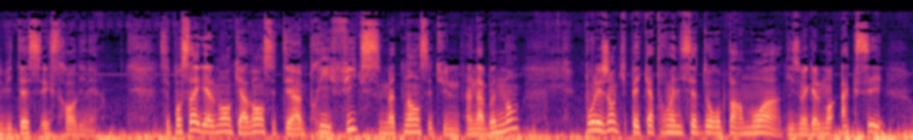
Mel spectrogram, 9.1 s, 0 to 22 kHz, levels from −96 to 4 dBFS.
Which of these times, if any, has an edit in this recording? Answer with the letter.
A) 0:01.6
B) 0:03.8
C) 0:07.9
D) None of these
C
